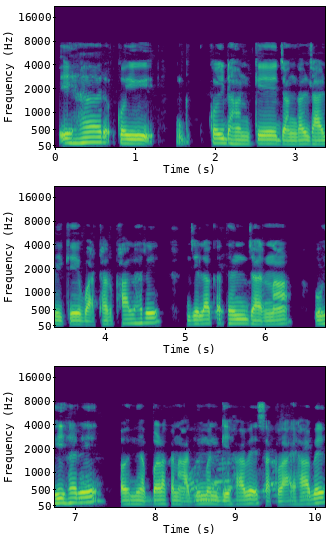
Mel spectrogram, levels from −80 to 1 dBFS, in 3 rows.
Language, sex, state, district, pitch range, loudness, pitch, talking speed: Chhattisgarhi, male, Chhattisgarh, Rajnandgaon, 105-125 Hz, -16 LUFS, 110 Hz, 150 wpm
